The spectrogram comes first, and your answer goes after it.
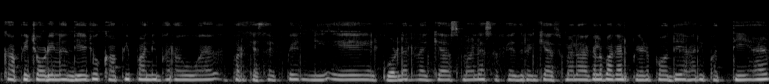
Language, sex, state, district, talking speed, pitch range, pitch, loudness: Hindi, male, Jharkhand, Jamtara, 240 wpm, 210-225 Hz, 215 Hz, -31 LUFS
